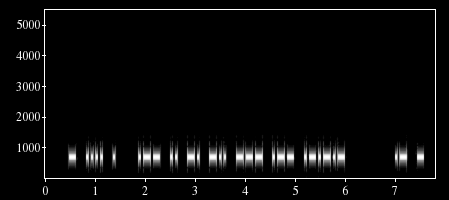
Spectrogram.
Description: Morse code, heard as a keyed tone, about 25 wpm, spaced as for 22 wpm, 700 Hz. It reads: THE WINDOW. AT
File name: Pinocchio / Pinocchio ch7 18 25 ik1hge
